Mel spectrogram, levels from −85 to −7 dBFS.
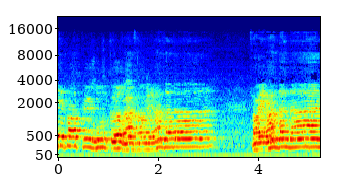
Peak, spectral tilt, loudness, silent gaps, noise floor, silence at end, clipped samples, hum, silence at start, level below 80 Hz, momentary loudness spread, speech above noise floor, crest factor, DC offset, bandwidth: -4 dBFS; -7 dB/octave; -18 LUFS; none; -40 dBFS; 0 s; under 0.1%; none; 0 s; -46 dBFS; 7 LU; 23 dB; 14 dB; under 0.1%; 15 kHz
